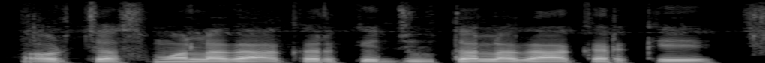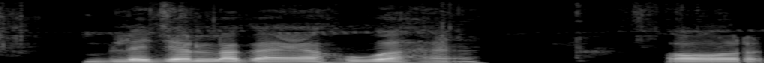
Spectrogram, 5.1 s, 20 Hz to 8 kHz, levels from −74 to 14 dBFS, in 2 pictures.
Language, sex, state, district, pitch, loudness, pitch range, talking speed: Hindi, male, Chhattisgarh, Balrampur, 115 Hz, -18 LUFS, 110-120 Hz, 165 wpm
